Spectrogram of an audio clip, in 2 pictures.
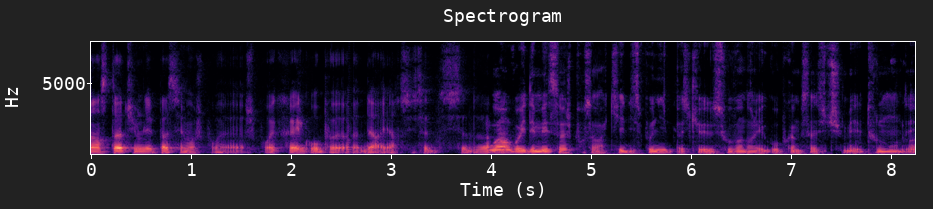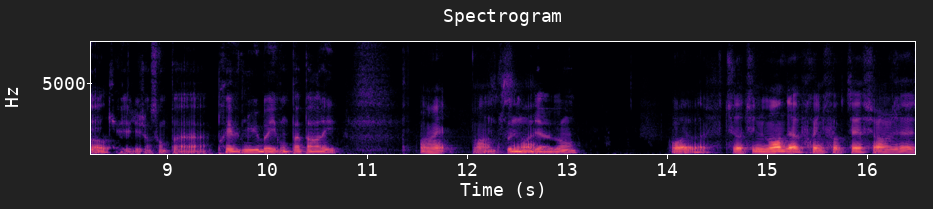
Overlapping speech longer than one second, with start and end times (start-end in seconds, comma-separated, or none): none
